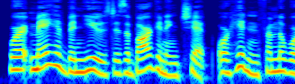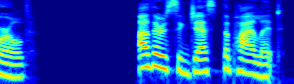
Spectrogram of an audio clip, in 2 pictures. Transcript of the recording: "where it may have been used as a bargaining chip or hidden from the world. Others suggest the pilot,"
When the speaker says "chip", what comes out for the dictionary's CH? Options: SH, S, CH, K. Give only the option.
CH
